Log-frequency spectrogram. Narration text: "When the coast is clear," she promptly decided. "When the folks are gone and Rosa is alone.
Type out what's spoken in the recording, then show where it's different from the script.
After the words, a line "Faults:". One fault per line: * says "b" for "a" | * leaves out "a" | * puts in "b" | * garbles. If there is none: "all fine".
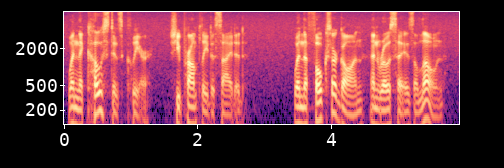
"When the coast is clear," she promptly decided. "When the folks are gone and Rosa is alone.
Faults:
all fine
